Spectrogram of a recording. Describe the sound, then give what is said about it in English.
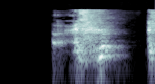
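A loud sneeze bursts out with a breathy buildup and a harsh, noisy release. A second similar burst begins just as it ends, with no talking. “So pardon me, I'm going to sneeze.”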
